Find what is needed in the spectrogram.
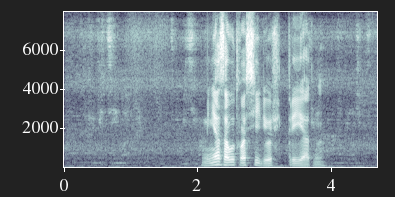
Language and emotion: Russian, neutral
